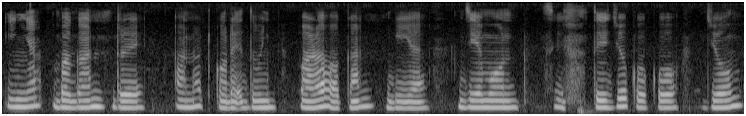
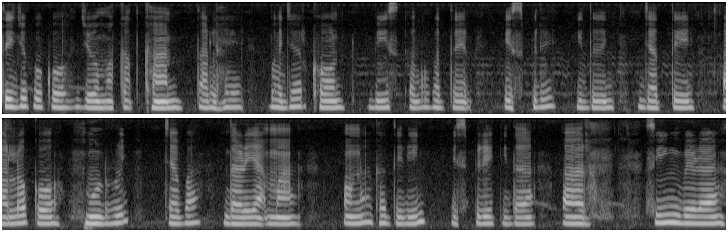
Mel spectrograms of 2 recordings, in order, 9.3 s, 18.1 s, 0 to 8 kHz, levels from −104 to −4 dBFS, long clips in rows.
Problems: low volume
